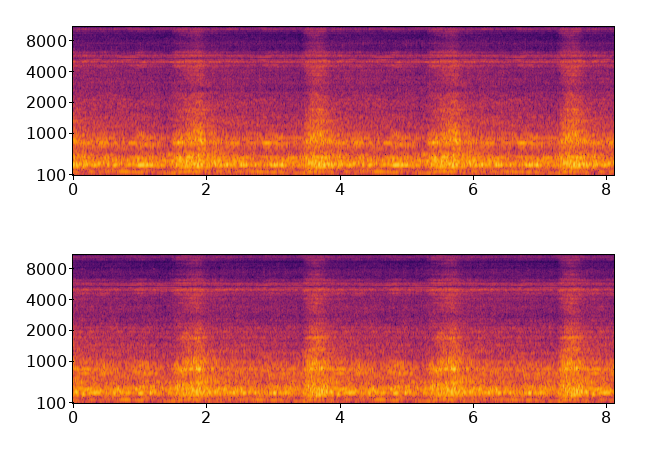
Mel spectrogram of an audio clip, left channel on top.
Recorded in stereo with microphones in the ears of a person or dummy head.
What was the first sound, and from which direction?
An engine running, 35° right (ahead or behind).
